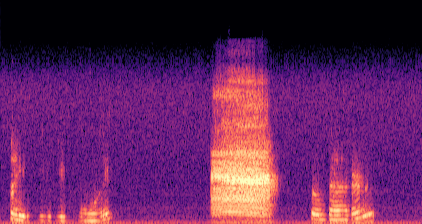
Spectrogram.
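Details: Pet male eclectus parrot, three months old, kept indoors: one loud, harsh, broadband screech lasting about half a second mid-clip, with a woman talking softly to the bird before and after.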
